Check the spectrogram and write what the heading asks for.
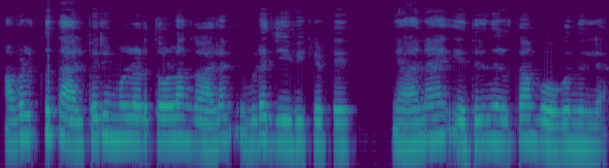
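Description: A woman's voice: fairly low pitch, little pitch movement, a little fast, warm tone, lightly acted. A woman voicing a guarded, resigned young husband who speaks tersely. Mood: curt.

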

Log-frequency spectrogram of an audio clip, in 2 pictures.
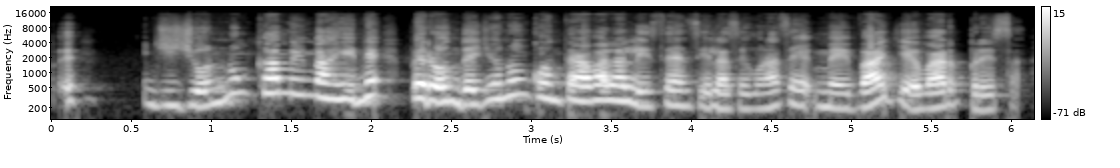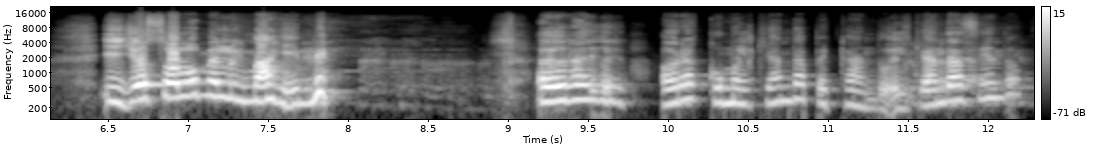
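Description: Woman pastor, fairly high gravelly voice, lively sermon storyteller who laughs easily. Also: a little fast. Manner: animated storytelling, asks the audience for agreement; laughs often while preaching. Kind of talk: conversational sermon.

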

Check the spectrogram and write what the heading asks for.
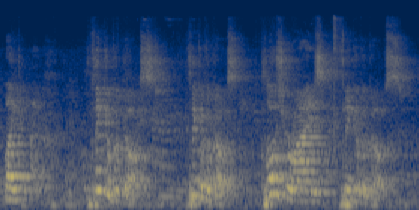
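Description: His voice is high-pitched and slow as this American man in his thirties works through a self-deprecating stand-up set, animated and doing voices for his bits. He holds a handheld mic in a small brick-walled bar, captured from far off by an audience member's phone. The room is echoey and the crowd laughs.

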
